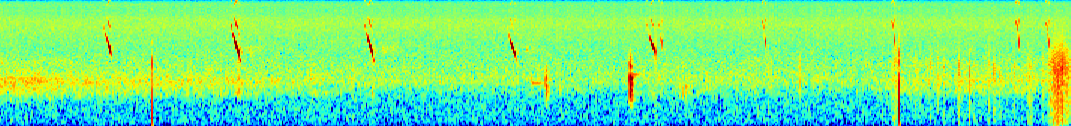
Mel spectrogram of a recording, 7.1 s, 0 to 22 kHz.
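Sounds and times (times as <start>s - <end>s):
steady hiss: 0.0s - 7.1s
lesser long-eared bat Nyctophilus geoffroyi echolocation chirps: 2.4s - 7.1s.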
